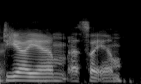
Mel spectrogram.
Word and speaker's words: Dim Sim: the uh tuesday chat it's spelled dim sum like the like the food or no dim d-i-m-s-i-m okay dim sim okay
